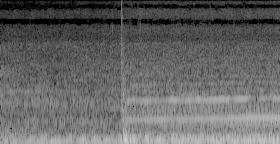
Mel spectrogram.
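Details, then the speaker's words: Land Rover window regulator motor after regulator replacement, vehicle running: click then smooth steady hum at one pitch over idling engine; motor and cables working fine. "Yeah, So that's working just fine."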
